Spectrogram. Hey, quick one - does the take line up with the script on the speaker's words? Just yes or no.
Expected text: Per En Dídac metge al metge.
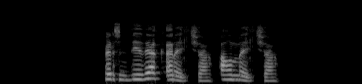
yes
